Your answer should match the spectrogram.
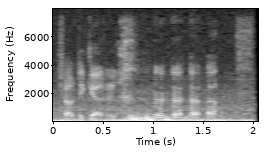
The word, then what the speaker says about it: Charles de Gaulle: Again, I think I pronounced it incorrectly. I don't think it is an R in there. Charles de Gaulle.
